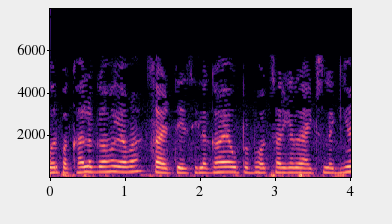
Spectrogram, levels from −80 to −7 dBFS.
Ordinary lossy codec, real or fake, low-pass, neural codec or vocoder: MP3, 24 kbps; real; 7.2 kHz; none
